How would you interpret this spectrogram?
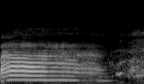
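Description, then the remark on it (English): A person imitates a sheep with one long, nasal "baa" bleat, held steady for about a second before trailing off into a fainter, breathy tail. “Ah, that's a sheep.”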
